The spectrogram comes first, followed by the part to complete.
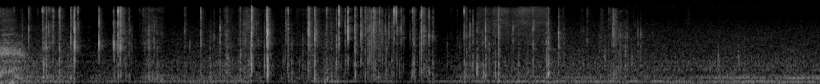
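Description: Plastic packaging being crinkled and torn open by hand: a dense run of sharp crackles that dies away about five and a half seconds in.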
